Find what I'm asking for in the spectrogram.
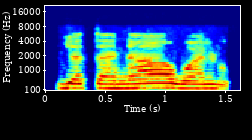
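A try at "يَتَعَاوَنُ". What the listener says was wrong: না, নুন নাই। ইয়াতা আ নু। আমার সাথে বলেন, তাআওয়ানা ইয়াতাআওয়ানু।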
